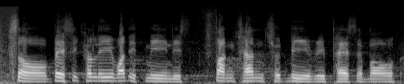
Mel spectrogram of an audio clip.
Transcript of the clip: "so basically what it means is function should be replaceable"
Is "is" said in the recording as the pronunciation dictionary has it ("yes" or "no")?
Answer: no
